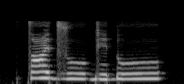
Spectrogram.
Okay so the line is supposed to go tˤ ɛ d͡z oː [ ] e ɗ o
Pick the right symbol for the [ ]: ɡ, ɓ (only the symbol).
ɡ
